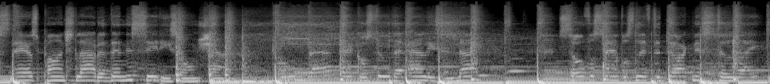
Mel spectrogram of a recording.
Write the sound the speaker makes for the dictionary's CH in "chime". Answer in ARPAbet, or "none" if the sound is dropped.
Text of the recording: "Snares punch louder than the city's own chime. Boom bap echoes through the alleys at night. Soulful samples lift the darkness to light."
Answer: SH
